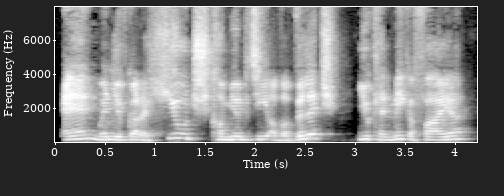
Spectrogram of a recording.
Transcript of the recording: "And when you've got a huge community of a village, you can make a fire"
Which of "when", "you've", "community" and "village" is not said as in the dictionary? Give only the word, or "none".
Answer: none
